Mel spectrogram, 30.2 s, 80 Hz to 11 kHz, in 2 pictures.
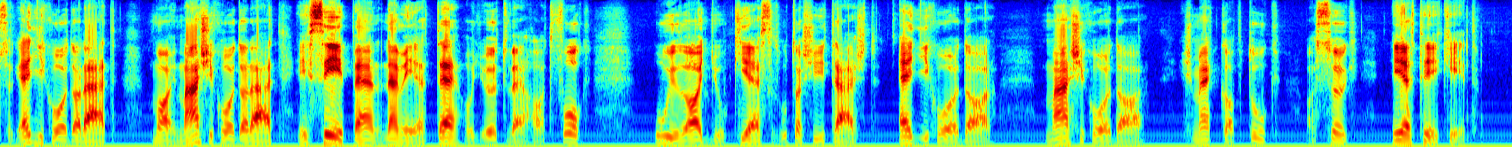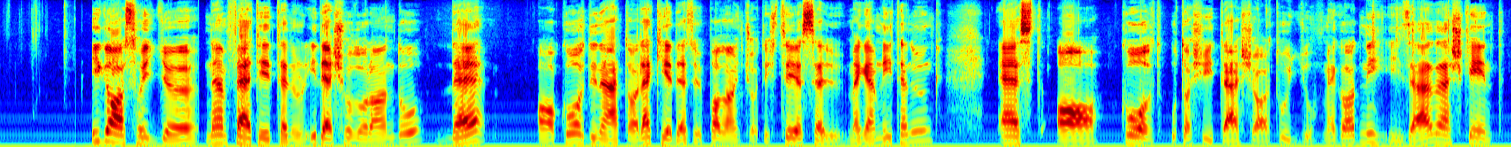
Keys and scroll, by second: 15.8 Return, 18.4 Escape.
